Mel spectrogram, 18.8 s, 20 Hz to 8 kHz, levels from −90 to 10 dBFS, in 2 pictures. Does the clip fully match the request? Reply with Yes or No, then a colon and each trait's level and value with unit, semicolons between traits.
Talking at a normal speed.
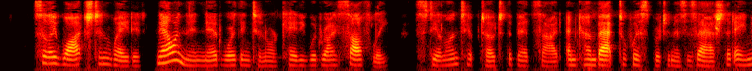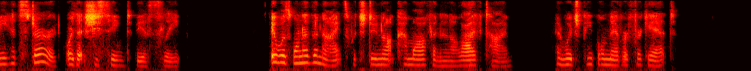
Yes: average, 190 wpm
